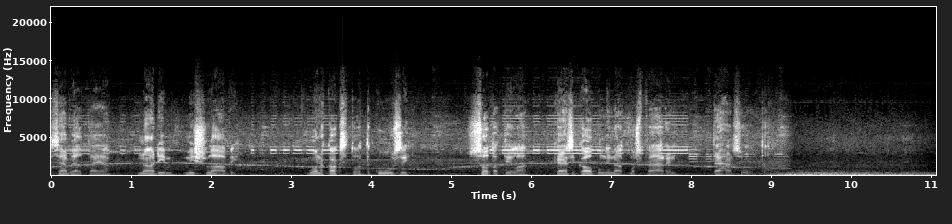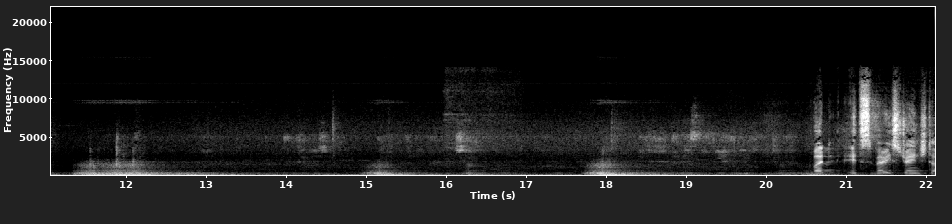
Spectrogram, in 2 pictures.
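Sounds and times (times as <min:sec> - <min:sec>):
city activity: 0:00.0 - 0:22.1
speech: 0:00.1 - 0:02.5, 0:03.2 - 0:04.6, 0:05.2 - 0:09.3, 0:21.1 - 0:22.1
steady low rumble of wartime city: 0:09.0 - 0:21.6
deep booming swells in wartime city: 0:09.1 - 0:21.6.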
